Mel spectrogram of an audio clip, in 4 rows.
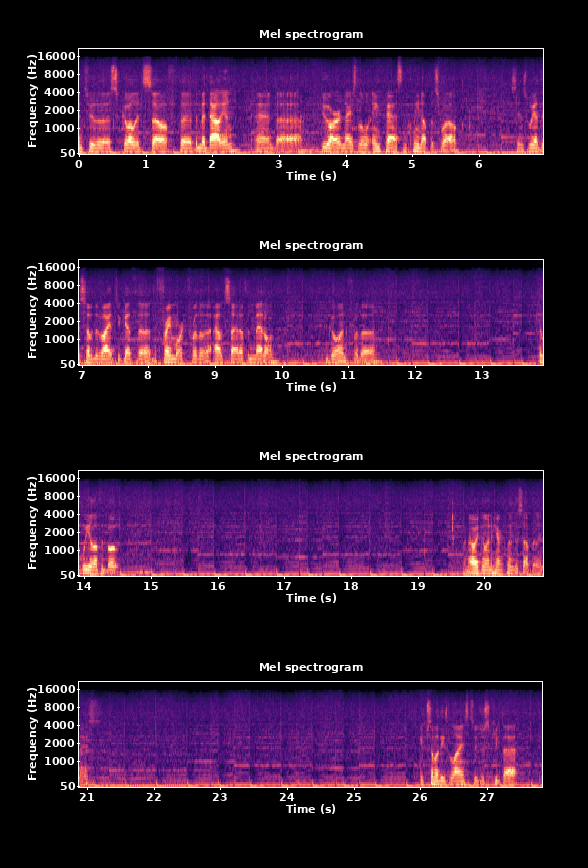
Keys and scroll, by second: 20.5 s, 22.0 z.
